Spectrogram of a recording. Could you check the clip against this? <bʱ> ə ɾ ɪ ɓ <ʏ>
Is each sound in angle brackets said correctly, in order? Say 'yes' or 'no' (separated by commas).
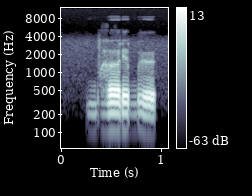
yes, yes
